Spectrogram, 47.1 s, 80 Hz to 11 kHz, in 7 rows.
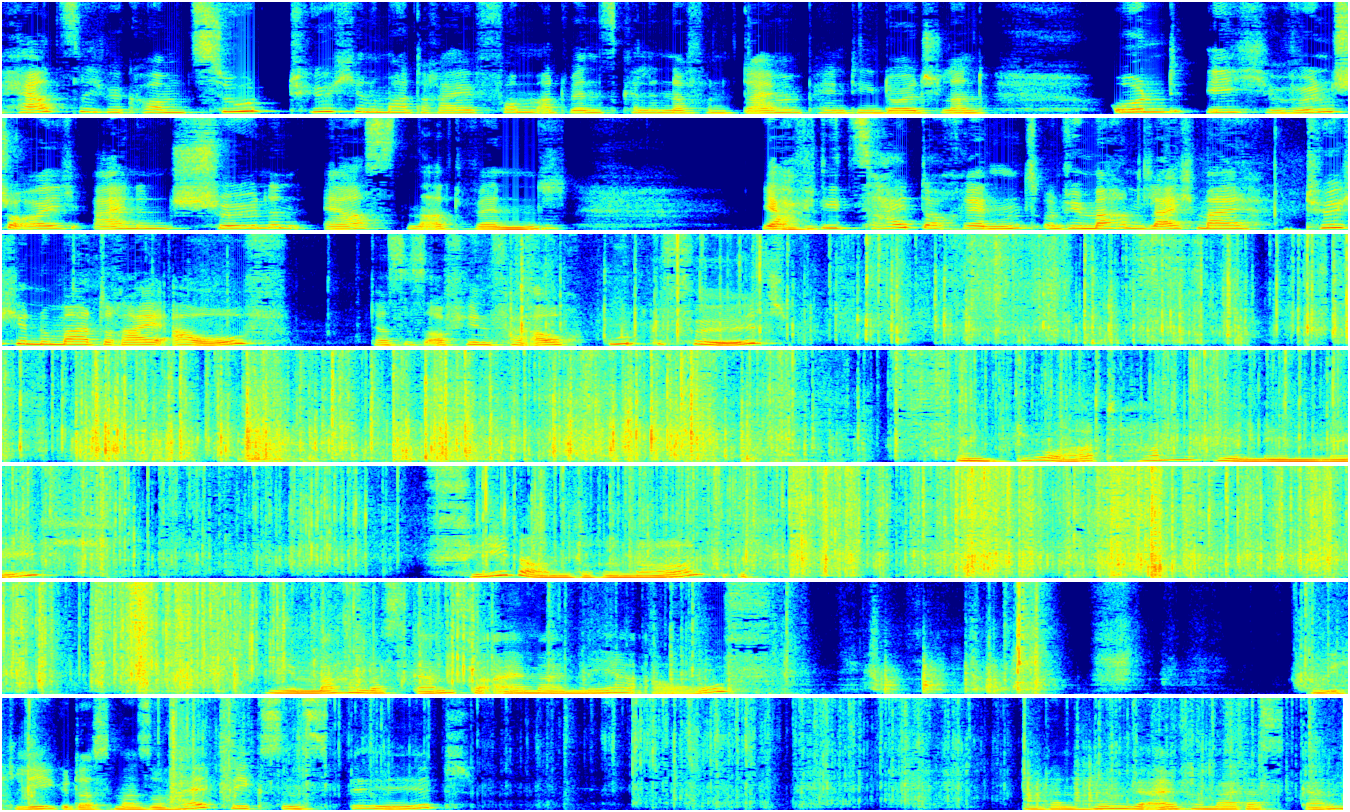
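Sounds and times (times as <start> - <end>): cellophane crinkling: 12.4 - 38.1, 40.1 - 47.0
paper bag rustling: 15.8 - 38.1, 40.1 - 47.0.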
